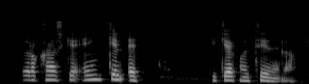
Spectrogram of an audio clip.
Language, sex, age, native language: Icelandic, female, 50-59, Icelandic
